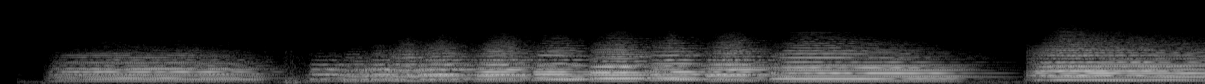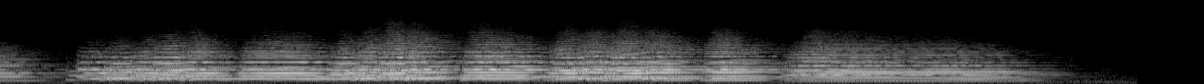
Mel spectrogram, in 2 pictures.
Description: • Simfoniskā pasaka "Pēterītis un vilks" (SR) Saklausa mūzikas instrumentiem atbilstošus tēlus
